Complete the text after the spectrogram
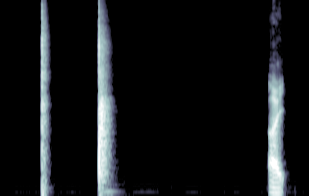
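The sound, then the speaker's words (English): Three separate, fairly loud hand claps with uneven gaps between them, the last after a longer pause, each a sharp crack with silence in between and no talking. “Here, let me clap.”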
